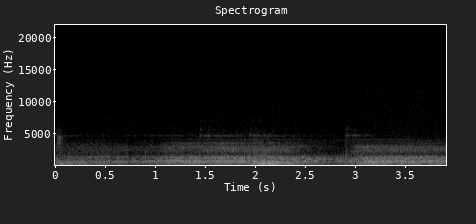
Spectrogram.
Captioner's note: people chanting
